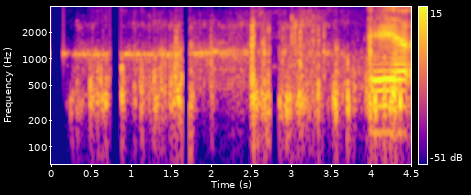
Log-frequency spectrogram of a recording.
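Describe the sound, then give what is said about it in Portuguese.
Rough, gusty wind buffets the microphone of a man riding a motorcycle while talking on a phone call, loud, with brief dropouts and his muffled voice partly buried beneath the roar. “Você vai falando que eu estou andando Obrigado. de moto, viu?”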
